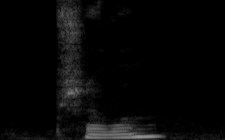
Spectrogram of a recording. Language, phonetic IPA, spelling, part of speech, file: Polish, [ˈpʃɛwɔ̃m], przełom, noun, LL-Q809 (pol)-przełom.wav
